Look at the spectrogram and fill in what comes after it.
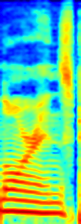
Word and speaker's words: Loren: Lauren, yes. His name is Lauren, yep. – Yes, which is interesting. – L-O-R-E-N, not Lauren. – Yes, L-O-R-E-N, yes. So Abby and Lauren's parents die at the beginning of the movie, right?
